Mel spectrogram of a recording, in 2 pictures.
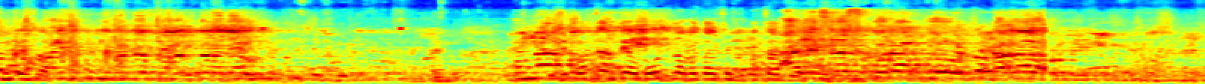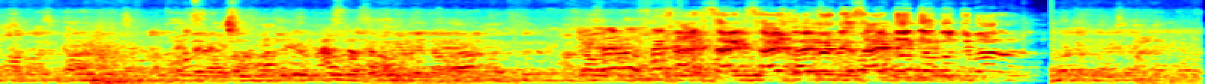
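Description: A crowd of men and women chatter and talk over one another nearby.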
